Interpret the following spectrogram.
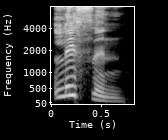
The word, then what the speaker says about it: listen: option a is pronounced listen option b wrestle option c castle option d looks from the options given in option a t is silent b t is silent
